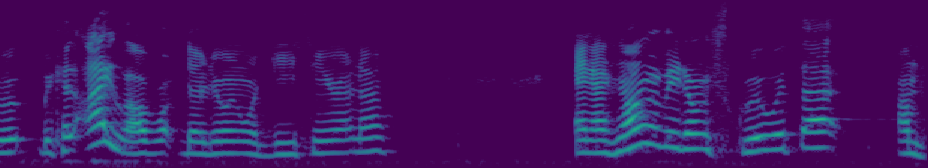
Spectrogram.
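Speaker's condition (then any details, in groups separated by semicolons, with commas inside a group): Cerebral palsy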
